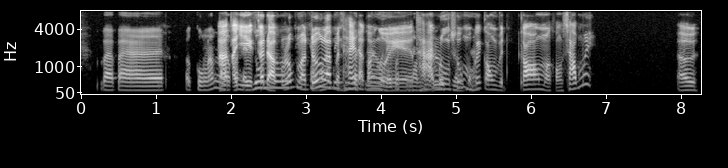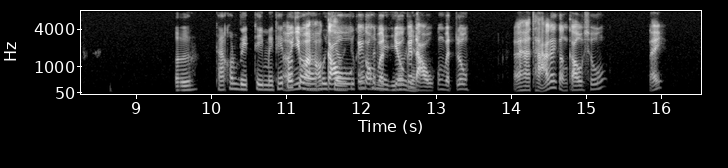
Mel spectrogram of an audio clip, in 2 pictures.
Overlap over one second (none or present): present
